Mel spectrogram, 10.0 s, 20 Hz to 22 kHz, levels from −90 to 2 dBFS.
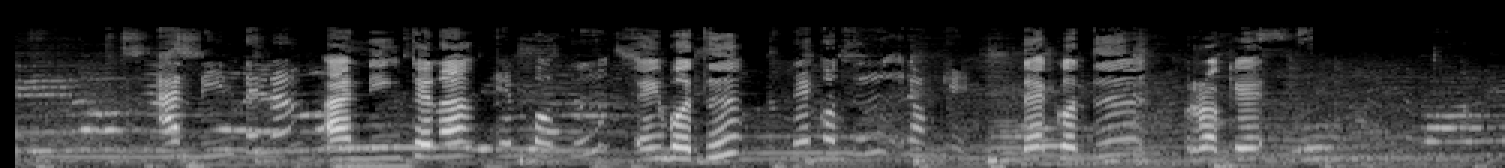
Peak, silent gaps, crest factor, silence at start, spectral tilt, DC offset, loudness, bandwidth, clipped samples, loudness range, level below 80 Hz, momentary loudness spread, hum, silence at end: -2 dBFS; none; 22 dB; 0.1 s; -3.5 dB/octave; under 0.1%; -22 LUFS; 11.5 kHz; under 0.1%; 5 LU; -48 dBFS; 18 LU; none; 0 s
